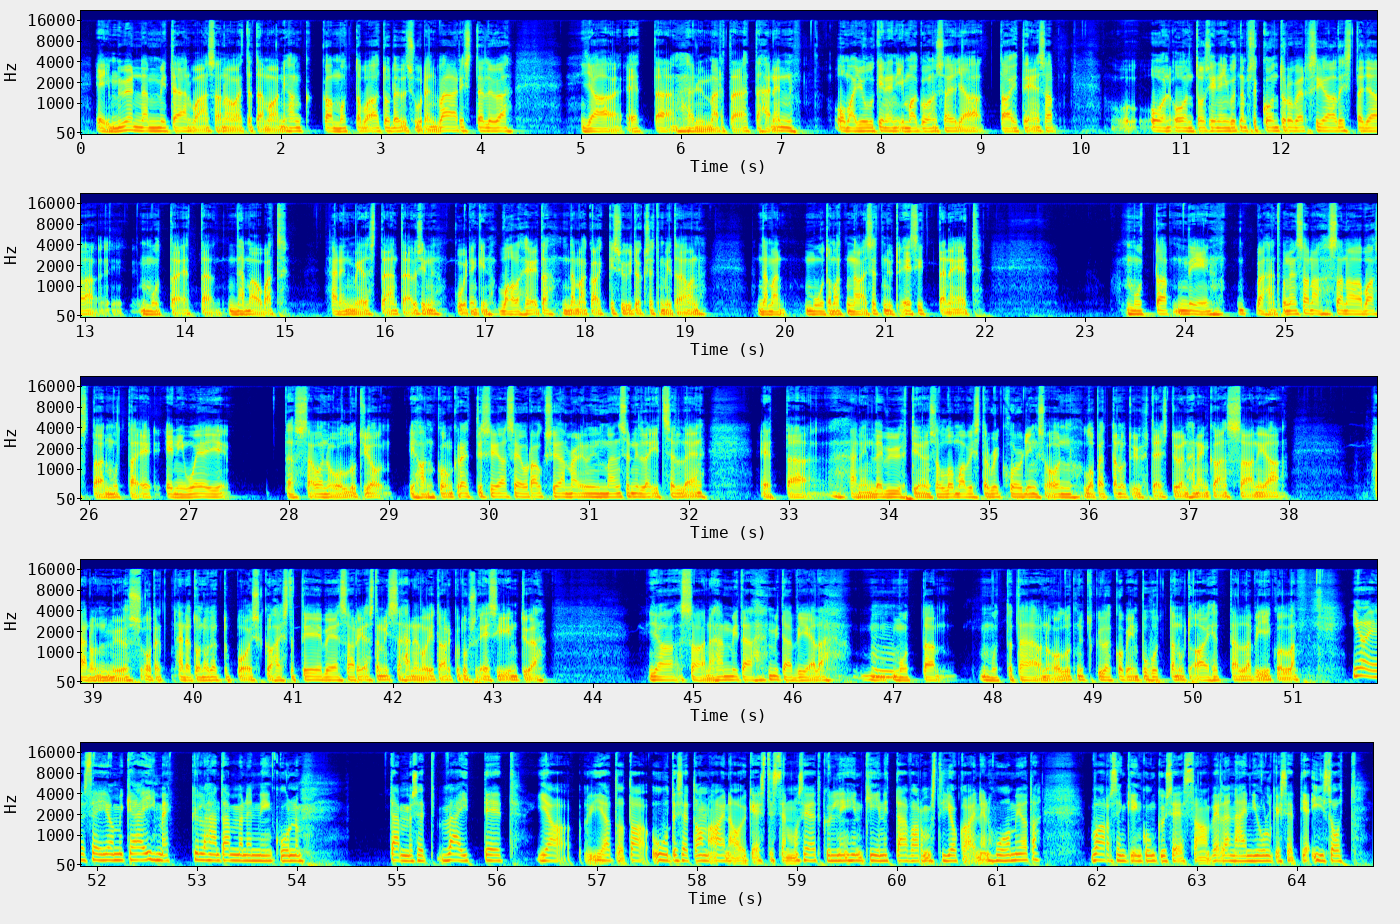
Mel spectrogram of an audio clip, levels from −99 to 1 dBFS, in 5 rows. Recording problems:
squashed, flat; somewhat

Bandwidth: 16 kHz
